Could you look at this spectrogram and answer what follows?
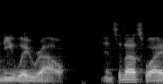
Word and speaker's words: Niue Rao: A lot of people have a hard time pronouncing it. Niue Rao.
